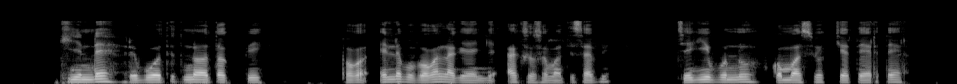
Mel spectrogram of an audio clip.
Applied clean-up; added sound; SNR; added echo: none; none; none; none.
